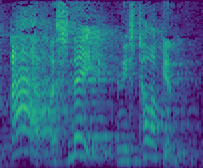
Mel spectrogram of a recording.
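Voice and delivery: high, loud, slowed-down astonishment; hammed-up startled Eve; mock amazed gasp. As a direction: gape at a talking snake. Preacher acts out Eve seeing snake.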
